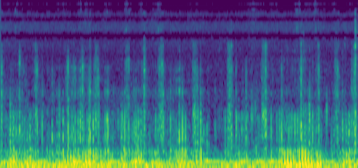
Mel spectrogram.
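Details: Kitten kneading and purring, ASMR close-up. A low steady purr rumble lies under frequent soft clicking paw taps and rustles that come in quick uneven bursts.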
